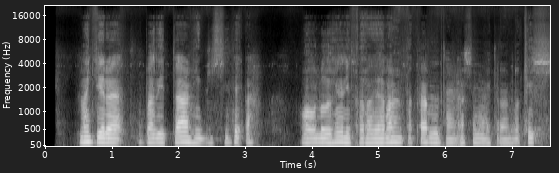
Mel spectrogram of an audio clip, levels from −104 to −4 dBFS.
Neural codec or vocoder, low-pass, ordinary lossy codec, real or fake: codec, 44.1 kHz, 1.7 kbps, Pupu-Codec; none; none; fake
